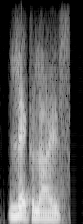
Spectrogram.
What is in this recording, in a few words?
"legalize", Indian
